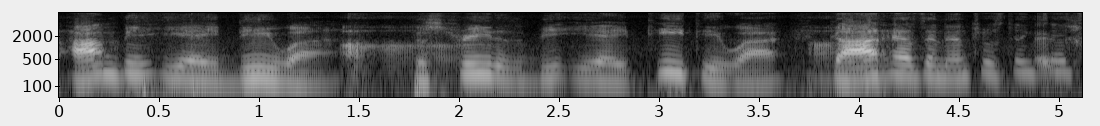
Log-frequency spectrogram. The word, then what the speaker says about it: Beatty: b-e-a-d-y the street is b-e-a-t-t-y God has an interesting thing you know that so it spelled differently but it's pronounced the same wow so uh again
